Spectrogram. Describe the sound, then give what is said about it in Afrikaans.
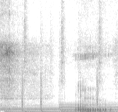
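A sheep bleats from some distance away, one drawn-out wavering call that swells and trembles near its end, with no one talking. “Jy hoor die geblaar van ver af.”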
